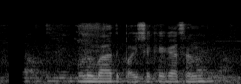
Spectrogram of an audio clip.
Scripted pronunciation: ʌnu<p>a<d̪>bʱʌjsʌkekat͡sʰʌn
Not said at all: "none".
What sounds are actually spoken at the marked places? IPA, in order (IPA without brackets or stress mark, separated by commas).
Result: b, d̪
